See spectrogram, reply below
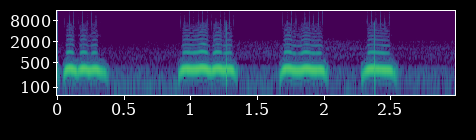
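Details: Four loud, deep hoots, each about a third of a second and slightly wavering, spaced about every 0.7 seconds, from a great horned owl pair at an Oklahoma City nest, the female summoning the male, January 2014 evening.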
